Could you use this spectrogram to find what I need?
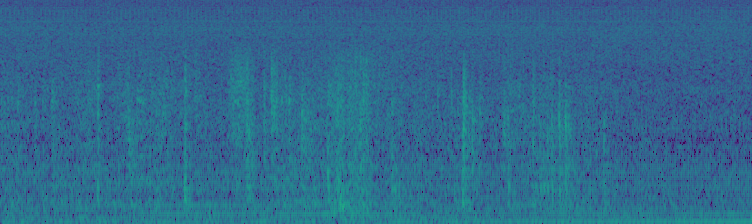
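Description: Fabric rustles softly as a person shifts in an armchair.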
